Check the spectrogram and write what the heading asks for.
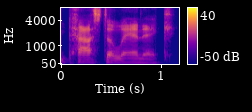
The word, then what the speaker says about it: Pastlananiec: All right, it's Pastlananiec. That is how you say my last name.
